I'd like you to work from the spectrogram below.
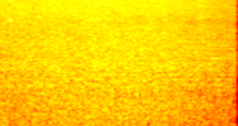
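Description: Ocean surf off the coast of County Clare, Ireland, a steady broad wash of breaking waves and rushing water, loud and close with no voices.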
